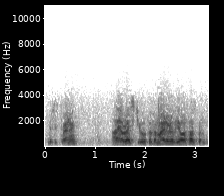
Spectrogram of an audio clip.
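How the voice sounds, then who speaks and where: Casting: male actor for businesslike American sheriff, deep, guarded, matter-of-fact, noisy old radio drama sound. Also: fairly quick, close to an everyday voice. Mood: firm, guarded. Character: firm, businesslike small-town sheriff making an arrest. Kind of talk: old-time radio crime drama acting. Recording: tinny, noisy vintage radio recording.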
